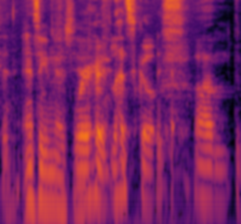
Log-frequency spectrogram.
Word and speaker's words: Antigonish: So, in that last semester, when you were meeting the people, it's Antigonish? How do I pronounce it? Antigonish, yeah.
